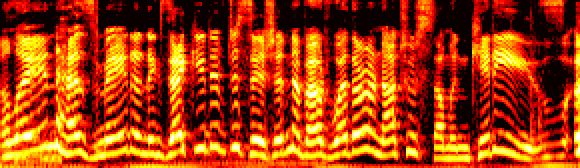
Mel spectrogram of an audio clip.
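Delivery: on-air radio announcer-style delivery. Speaker announces a decision to the listeners in a radio announcer voice. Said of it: "I don't know why I used the radio announcer voice for that".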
